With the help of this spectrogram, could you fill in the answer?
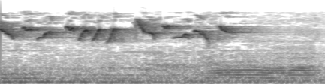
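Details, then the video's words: Warbling white-eye (pleci) of the Dakun type from Bondowoso, East Java, singing as a lure bird; a rapid high twittering warble of slurred chirps for about a second and a half, then fading, with faint low hum beneath. "Pancingan Pleci Dakun Jatim Bondowoso supaya ikut bunyi"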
